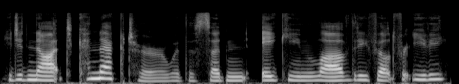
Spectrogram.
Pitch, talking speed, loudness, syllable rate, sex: 195 Hz, 195 wpm, -18 LUFS, 4.5 syllables/s, female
